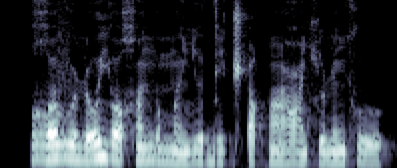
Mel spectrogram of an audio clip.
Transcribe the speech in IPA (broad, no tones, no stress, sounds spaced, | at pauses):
ʁʷ ə v u ɳ o j o χ ə̃ ŋ ə m ə̃ ʎ ɯ d i t͡ʃʼ ɵ qʷ ə̃ ʕ ə̃ ç u ɳ ĩ x u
